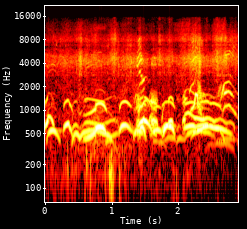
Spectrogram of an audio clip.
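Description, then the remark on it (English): Several high, overlapping voices hoot in a chorus of short rising and falling calls, people imitating owls: a kindergarten teacher hoots to get her group's attention and the children answer in quick, repeated bursts. “She hoots to get their attention, and they respond.”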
